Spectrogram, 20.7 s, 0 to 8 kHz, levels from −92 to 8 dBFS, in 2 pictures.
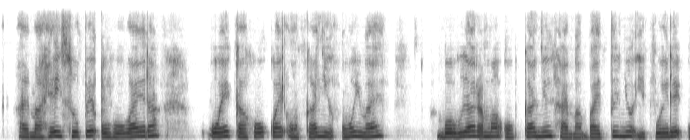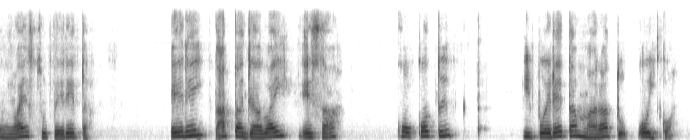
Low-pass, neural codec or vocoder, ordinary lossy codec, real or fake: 7.2 kHz; vocoder, 22.05 kHz, 80 mel bands, HiFi-GAN; none; fake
